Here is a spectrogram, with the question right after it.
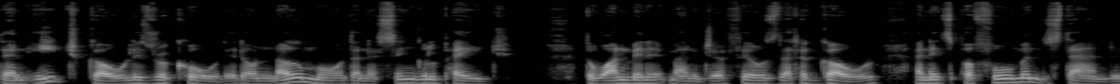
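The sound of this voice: Unforced reading voice throughout.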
